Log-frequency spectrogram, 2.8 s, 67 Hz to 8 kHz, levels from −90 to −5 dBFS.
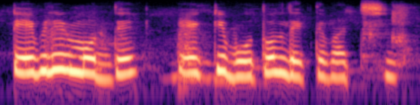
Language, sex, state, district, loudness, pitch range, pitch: Bengali, female, West Bengal, Cooch Behar, -13 LUFS, 245-295 Hz, 275 Hz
